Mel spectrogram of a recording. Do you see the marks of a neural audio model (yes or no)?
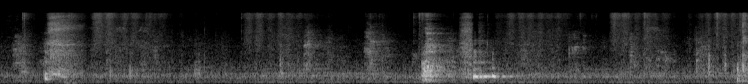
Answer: no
